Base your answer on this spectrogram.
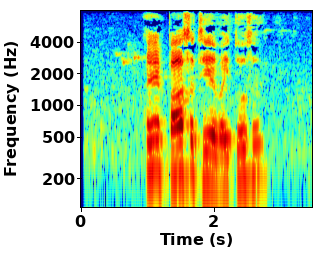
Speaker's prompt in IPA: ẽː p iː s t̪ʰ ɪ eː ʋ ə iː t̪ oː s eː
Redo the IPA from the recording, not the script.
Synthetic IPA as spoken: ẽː p aː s t̪ʰ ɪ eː ʋ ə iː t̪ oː s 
